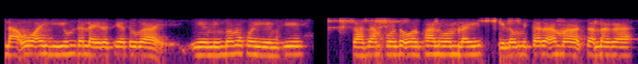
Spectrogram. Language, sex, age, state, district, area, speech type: Manipuri, female, 45-60, Manipur, Churachandpur, urban, conversation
